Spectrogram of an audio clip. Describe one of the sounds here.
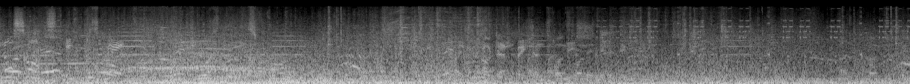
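Explosions boom and rumble heavily.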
